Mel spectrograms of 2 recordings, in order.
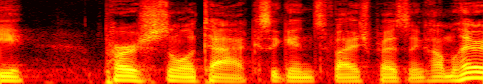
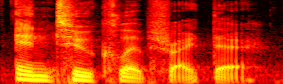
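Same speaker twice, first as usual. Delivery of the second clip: ordinary talk, nothing marked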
